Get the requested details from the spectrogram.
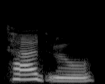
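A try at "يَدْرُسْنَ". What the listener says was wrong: Yadrusna. So Yadrusna is a ya, not a ta. Yadrusna.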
